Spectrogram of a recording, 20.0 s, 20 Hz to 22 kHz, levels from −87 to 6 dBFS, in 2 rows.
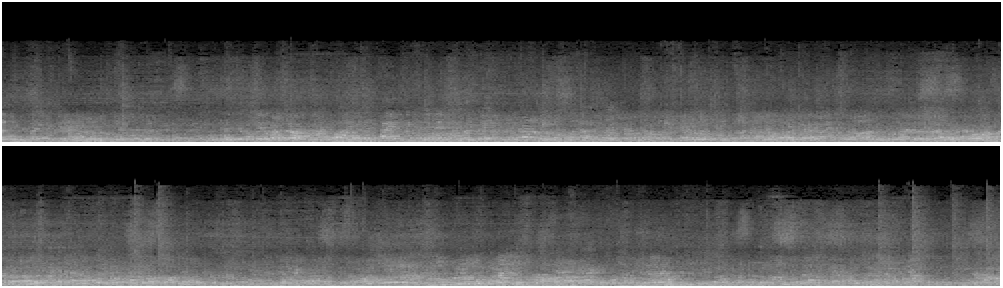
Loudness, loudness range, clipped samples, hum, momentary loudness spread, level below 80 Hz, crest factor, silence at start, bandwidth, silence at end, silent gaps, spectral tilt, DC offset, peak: -23 LUFS; 2 LU; under 0.1%; none; 4 LU; -42 dBFS; 16 dB; 0 s; 16 kHz; 0 s; none; -4.5 dB/octave; under 0.1%; -8 dBFS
